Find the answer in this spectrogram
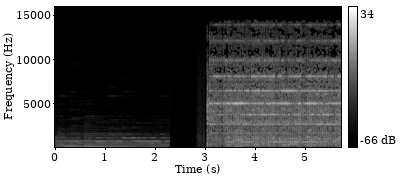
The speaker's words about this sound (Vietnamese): Tám giờ 45, tiếng chuông báo reo vang cả nhà tù.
